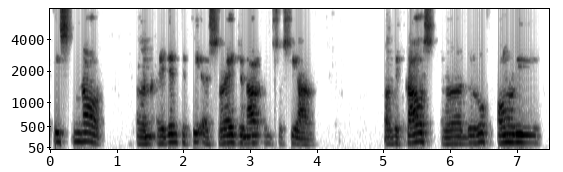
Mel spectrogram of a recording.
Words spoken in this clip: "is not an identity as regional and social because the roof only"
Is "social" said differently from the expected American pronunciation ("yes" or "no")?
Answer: yes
